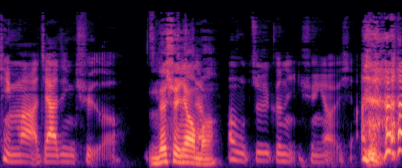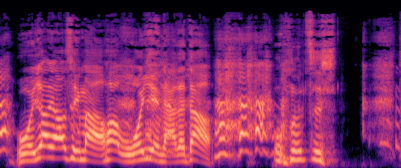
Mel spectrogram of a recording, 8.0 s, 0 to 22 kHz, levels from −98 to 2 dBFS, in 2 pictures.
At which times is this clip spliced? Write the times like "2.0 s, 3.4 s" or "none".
2.2 s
